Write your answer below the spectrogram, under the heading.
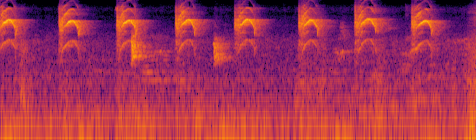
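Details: Sooty-headed bulbul lure sound to make other bulbuls sing: eight evenly spaced, high arched chirps, close to one per second, with one lower note slipped in partway through.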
